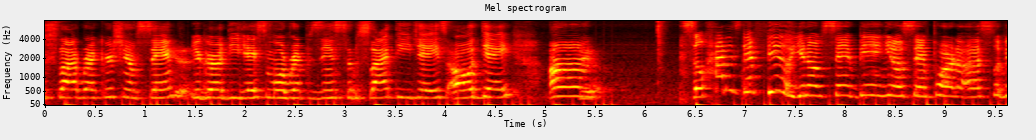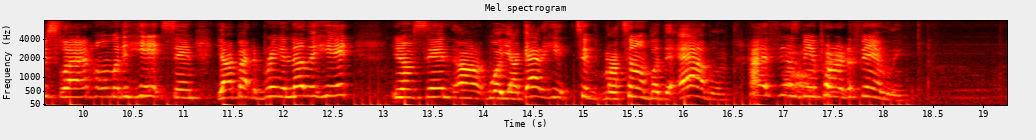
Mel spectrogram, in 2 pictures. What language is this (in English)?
English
